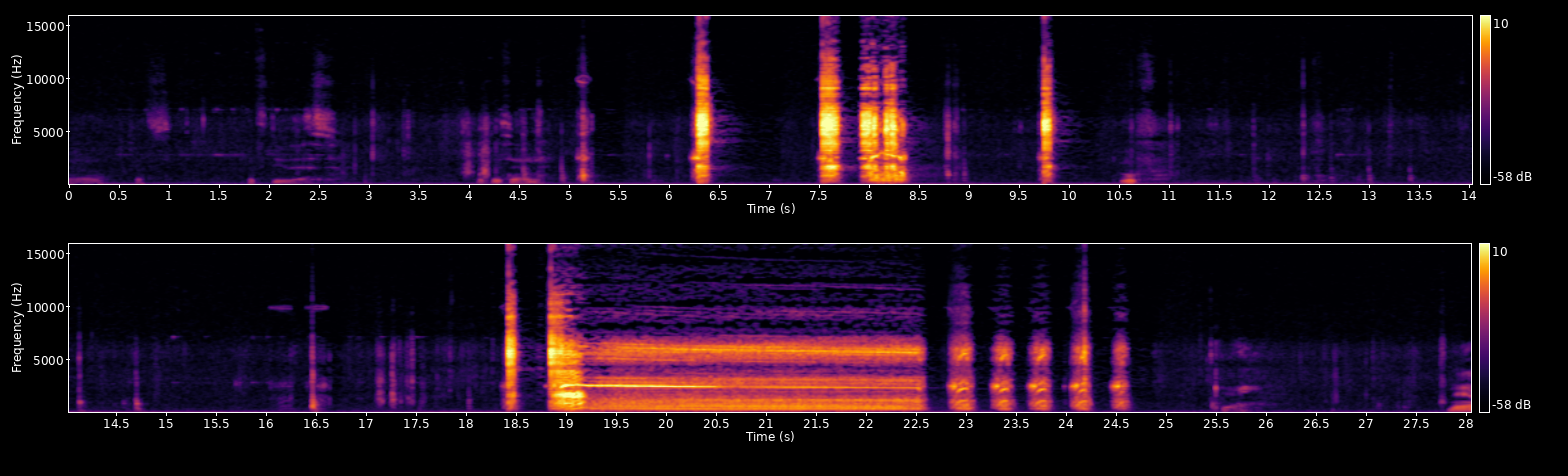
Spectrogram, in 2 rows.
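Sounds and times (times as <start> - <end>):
power drill driving screw: 6.2 - 6.5, 7.5 - 8.5, 18.4 - 24.7.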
